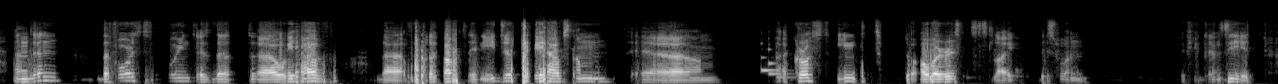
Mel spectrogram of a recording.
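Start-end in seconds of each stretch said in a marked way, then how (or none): 0.2-10.0 louder, projected presenting voice. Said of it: "Okay, I'll try to be louder".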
